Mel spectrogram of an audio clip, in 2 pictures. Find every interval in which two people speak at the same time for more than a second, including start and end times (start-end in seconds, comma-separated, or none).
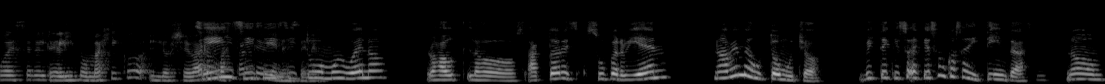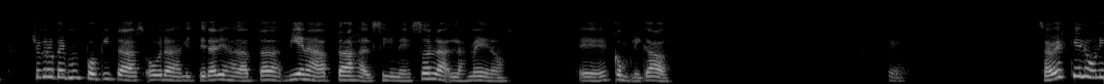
2.0-3.3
